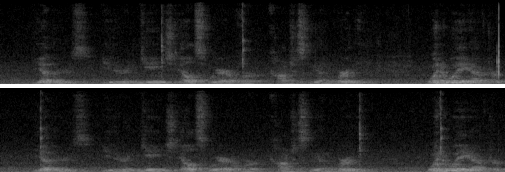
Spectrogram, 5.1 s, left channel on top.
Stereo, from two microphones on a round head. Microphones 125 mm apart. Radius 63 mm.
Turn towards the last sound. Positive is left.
turn(degrees=60)  # may be behind; listen again after turning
